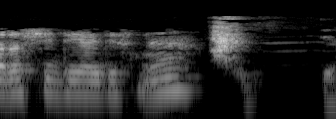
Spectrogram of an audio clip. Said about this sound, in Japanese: ちょっと遠くで猫鳴いてないですかうちの猫がちょっと先走って出演しちゃいましたけど、すいません。かわいい。猫いるんですね。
